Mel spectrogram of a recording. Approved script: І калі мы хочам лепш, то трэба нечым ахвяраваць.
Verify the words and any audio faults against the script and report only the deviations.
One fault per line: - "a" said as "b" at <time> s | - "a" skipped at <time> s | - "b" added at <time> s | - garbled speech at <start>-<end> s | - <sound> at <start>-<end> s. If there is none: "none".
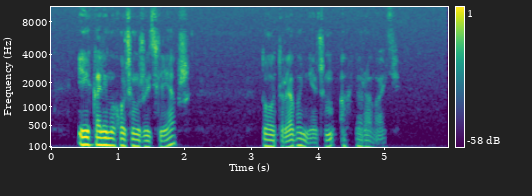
- "жыць" added at 1.4 s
